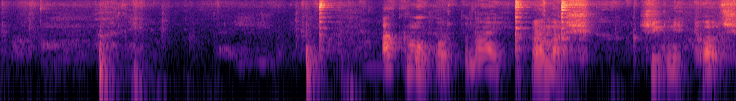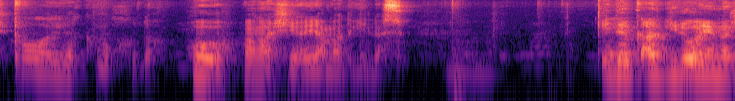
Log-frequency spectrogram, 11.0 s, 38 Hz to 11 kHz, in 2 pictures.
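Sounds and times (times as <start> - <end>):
tableware clinking: 2.3 - 2.7.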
